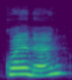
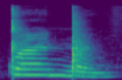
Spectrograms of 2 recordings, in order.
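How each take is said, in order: First: Said in the usual way. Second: "koning" slowly, in two separated syllables; "koning" with a break between its two beats; broken into syllables. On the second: Shown as a demonstration. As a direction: draw out each syllable of "koning". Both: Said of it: "words that have at least two syllables".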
